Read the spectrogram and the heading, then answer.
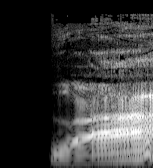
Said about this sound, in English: Okay. Maybe he was girding up the loins of his mind. I don't know. That was his, like, growl.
